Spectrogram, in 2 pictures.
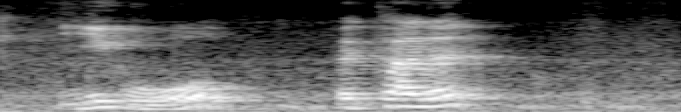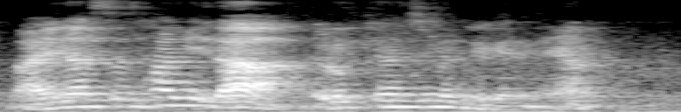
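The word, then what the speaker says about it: β: 요거는요? 베타. AB라고 읽으시면 안 됩니다. 네. 알파 베타예요.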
